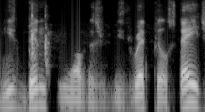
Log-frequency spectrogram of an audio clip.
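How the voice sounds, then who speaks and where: A man speaks with vocal fry and lively intonation at a fairly quick pace. The sound is dry and close, with no echo. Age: 60s. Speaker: YouTube commentator. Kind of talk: livestream monologue. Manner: animated.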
